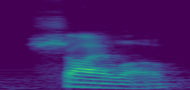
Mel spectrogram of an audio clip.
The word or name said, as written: Shiloh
